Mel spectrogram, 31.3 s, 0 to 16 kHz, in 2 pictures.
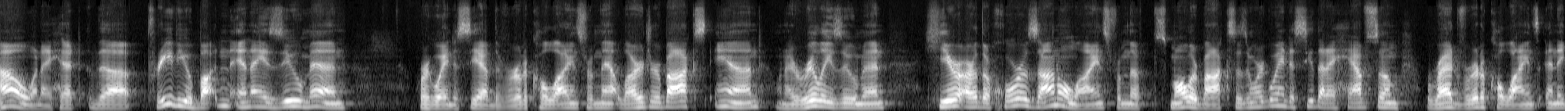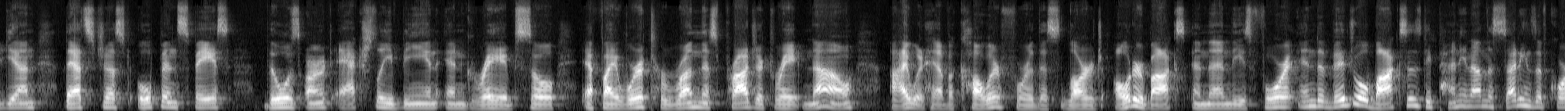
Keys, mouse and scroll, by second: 1.3 click, 2.5-3.5 scroll up 6, 4.0 scroll up 2, 6.5-8.1 scroll up 7, 14.6-15.6 scroll down 3, 16.1 scroll down 2, 20.8-21.6 scroll down 2, 22.8 click.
